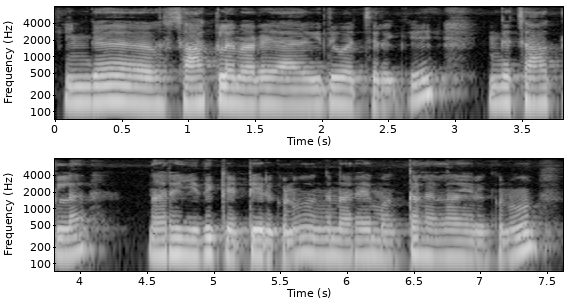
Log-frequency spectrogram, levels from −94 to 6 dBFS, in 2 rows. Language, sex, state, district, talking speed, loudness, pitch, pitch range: Tamil, male, Tamil Nadu, Kanyakumari, 120 wpm, -18 LUFS, 140 Hz, 135-150 Hz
